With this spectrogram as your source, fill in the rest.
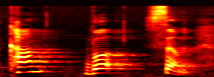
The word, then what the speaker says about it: cumbersome: It's not cumbersome, it's cumbersome. The pronunciation is cumbersome. So the stress is on the first syllable, okay?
